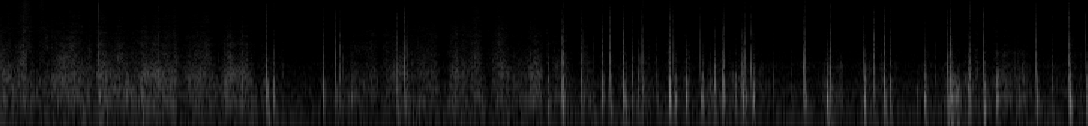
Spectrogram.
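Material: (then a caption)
Cardboard. Long nails scratch and tap on the back of a cardboard Lego box. The first few seconds are a rough, continuous scratching, with a few taps. After that, many short, dry taps follow in uneven bursts over a faint low hum.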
